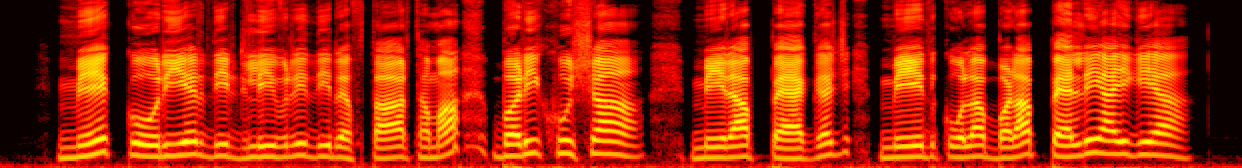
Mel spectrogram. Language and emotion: Dogri, happy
